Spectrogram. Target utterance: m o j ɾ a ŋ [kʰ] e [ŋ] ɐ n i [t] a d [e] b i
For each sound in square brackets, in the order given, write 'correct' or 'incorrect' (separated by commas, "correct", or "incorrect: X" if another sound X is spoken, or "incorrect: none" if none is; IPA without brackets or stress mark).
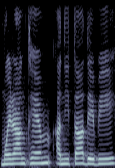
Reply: incorrect: tʰ, incorrect: m, correct, correct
